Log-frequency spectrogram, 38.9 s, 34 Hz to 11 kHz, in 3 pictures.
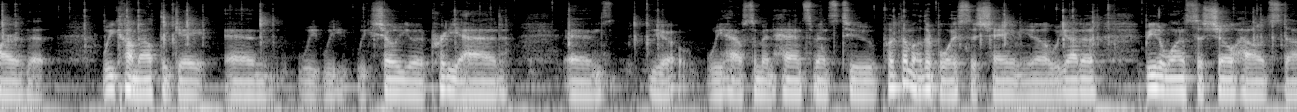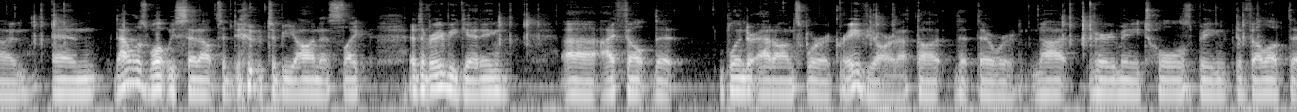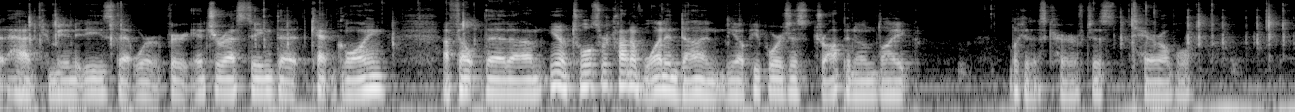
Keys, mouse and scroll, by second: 0.6 click, 0.8 Tab, 1.3 Tab, 1.7-2.7 typing, 2.4 click, 3.6 click, 3.8 Tab, 4.5 1, 4.9 click, 5.2 middle click, 6.4 ctrl+shift+b, 8.0-8.8 scroll up 2, 8.8 click, 9.0 Tab, 9.2 middle click, 9.5-9.8 scroll up 2, 9.8 typing, 10.5 click, 10.7 Tab, 10.9 scroll down 2, 11.0 alt+z, 11.2 middle click, 12.3 click, 12.6 alt+z, 13.1 click, 13.3 typing, 15.0 click, 16.2-17.0 scroll down 8, 17.0 middle click, 17.6-18.0 scroll up 2, 18.0-18.3 typing, 20.0 click, 20.3-20.6 scroll down 2, 20.6 middle click, 20.9 scroll down 2, 21.2 shift+middle click, 21.7 alt+z, 22.8-23.3 scroll down 2, 23.3 click, 23.6 typing, 25.0 click, 25.8-26.3 scroll up 5, 26.3-27.1 typing, 28.4 click, 28.5 Tab, 28.7 scroll down 2, 29.0 shift+middle click, 30.0 shift+middle click, 30.6 q, 32.5 ctrl+click, 33.2 s, 35.8 click, 36.1 middle click, 37.3 alt+s, 37.9 ctrl+z, 38.7 ctrl+a.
